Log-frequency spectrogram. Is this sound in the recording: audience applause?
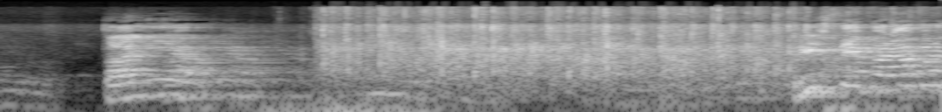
yes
